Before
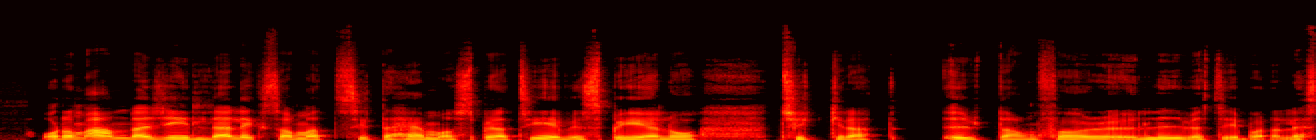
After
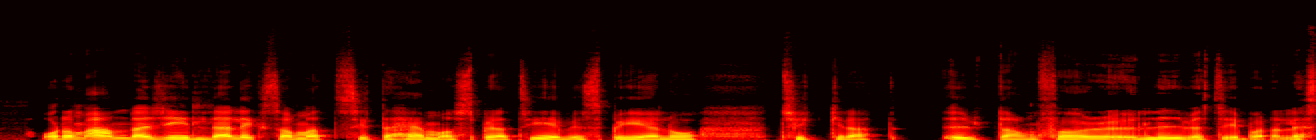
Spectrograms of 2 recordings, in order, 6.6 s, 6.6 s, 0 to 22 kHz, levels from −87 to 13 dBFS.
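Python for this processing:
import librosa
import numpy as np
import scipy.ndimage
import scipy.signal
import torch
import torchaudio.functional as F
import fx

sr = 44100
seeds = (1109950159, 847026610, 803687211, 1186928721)

y = fx.lowpass(x, sr, hz=fx.steps((0.0, 1900.0), (2.47, 1000.0), (4.89, 2800.0)), slope=6)
y = y * 10.0 ** (6.0 / 20.0)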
